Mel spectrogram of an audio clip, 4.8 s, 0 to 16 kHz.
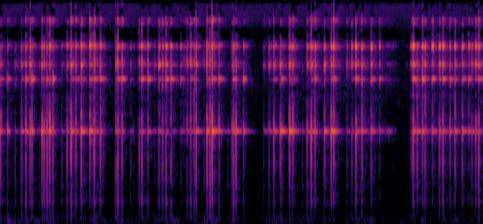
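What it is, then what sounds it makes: Glass object. A glass item is tapped in a quick, irregular series of light clinks that each ring briefly at a bright pitch of about 1.7 kHz. After a short pause near the four-second mark, the tapping resumes.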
